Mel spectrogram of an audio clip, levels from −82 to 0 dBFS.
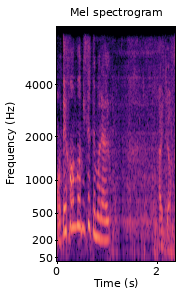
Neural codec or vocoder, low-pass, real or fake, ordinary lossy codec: codec, 16 kHz, 4.8 kbps, FACodec; 7.2 kHz; fake; none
